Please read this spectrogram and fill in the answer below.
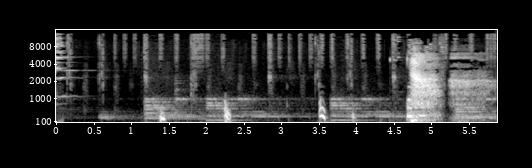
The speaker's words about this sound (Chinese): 哦对了，冰啤酒也没了。来来来，干杯干杯。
